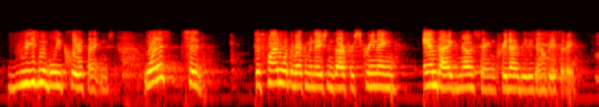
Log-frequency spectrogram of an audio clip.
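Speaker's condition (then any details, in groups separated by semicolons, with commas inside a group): No condition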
